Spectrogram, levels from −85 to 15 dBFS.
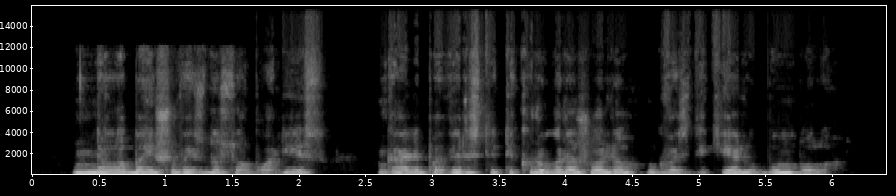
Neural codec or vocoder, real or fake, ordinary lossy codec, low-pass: vocoder, 44.1 kHz, 128 mel bands, Pupu-Vocoder; fake; Opus, 32 kbps; 14.4 kHz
